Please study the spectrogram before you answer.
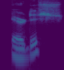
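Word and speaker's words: Erdős: His name is Paul Erdish, I believe is the pronunciation, and basically has a collection of open math problems referred to as the Erdish problems.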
